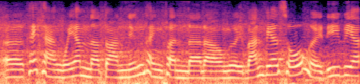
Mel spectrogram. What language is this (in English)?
Vietnamese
